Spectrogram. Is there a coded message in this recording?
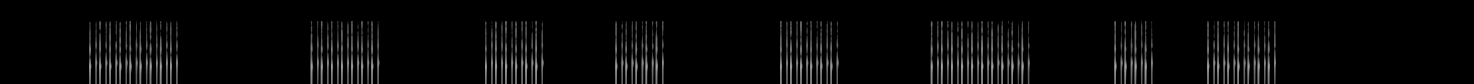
Yes: pulse dialling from 0.9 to 12.8 s, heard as clicks on a phone line, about 10 pulses a second. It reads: 9 7 6 5 6 0 4 7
